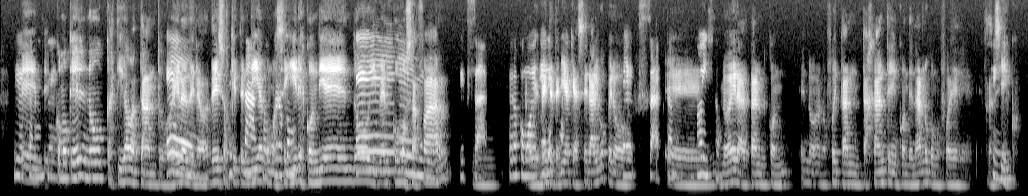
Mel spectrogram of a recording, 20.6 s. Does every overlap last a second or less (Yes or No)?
No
